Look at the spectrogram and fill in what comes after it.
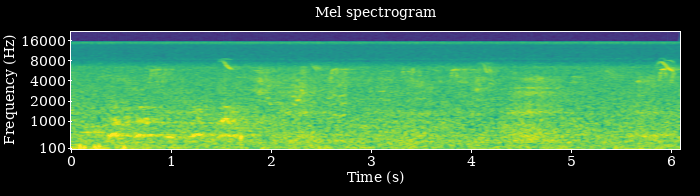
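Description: Near silence: faint outdoor background hiss with a few scattered, faint bird chirps.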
